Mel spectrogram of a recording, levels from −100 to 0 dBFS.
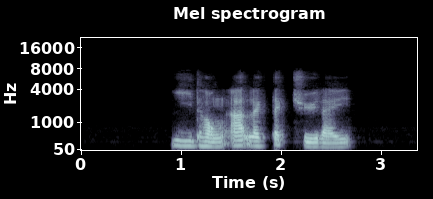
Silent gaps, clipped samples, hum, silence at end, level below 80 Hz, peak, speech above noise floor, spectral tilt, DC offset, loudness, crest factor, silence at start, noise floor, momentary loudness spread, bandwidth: none; under 0.1%; none; 0.7 s; -70 dBFS; -6 dBFS; over 65 dB; -5.5 dB/octave; under 0.1%; -26 LUFS; 22 dB; 0.9 s; under -90 dBFS; 10 LU; 7.6 kHz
